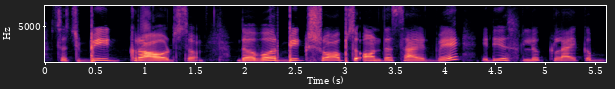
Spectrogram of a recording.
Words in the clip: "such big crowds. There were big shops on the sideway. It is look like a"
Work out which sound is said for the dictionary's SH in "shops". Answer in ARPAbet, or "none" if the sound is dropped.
SH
